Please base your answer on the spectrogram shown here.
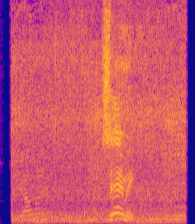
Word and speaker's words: Sammy: Sammy. Stop what you're doing, because he's about to ruin the image and the style that you're used to. His name is Sammy, and it rhymes with my hammy.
